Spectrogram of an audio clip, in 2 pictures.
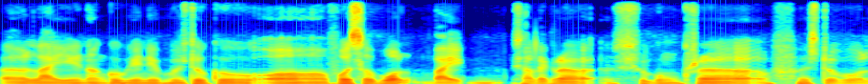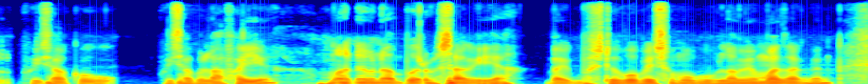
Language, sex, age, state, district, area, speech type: Bodo, male, 30-45, Assam, Kokrajhar, rural, spontaneous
